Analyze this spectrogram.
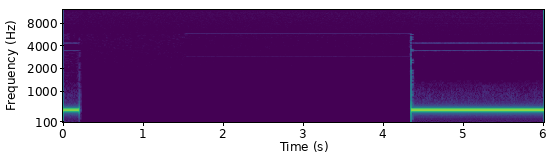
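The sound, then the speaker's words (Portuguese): Telephone line tone as a call is placed: a brief steady beep, a few seconds of silence, then a loud, steady mid-pitched tone that holds to the end, with no voices. “Vamos ligar pra esse pequeno vagabundinho juvenil e ver o que, que vai acontecer com ele aí.”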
